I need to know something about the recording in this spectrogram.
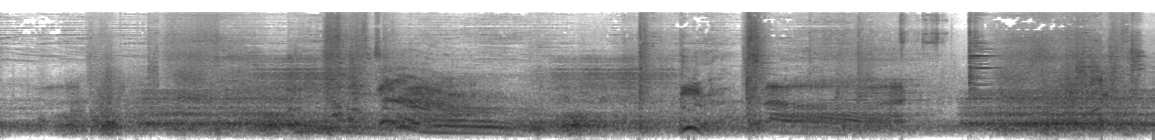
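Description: Weapons strike and spells burst in a fierce fight.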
